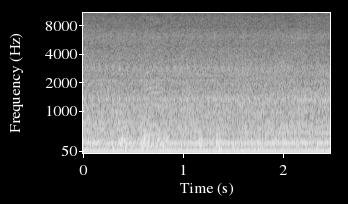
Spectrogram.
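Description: Engine of a large machine running steadily: a constant low drone with a steady hum.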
